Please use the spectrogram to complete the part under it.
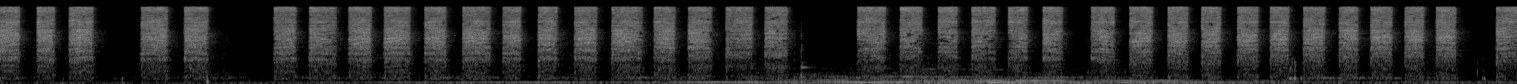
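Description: Repeated short bursts of hissing clear aerosol spray paint, one after another in a steady rhythm, with a few longer pauses between groups.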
